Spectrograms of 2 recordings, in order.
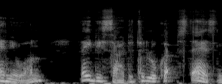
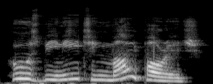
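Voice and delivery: higher, louder, slow Mother Bear; middle-sized bear voice; 7 semitones higher, 6 dB louder than usual. A narrator's reading. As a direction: cry out in a raised Mother Bear voice. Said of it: "in her middle-sized voice".

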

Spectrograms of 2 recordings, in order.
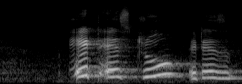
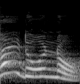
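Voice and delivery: usual speaking voice

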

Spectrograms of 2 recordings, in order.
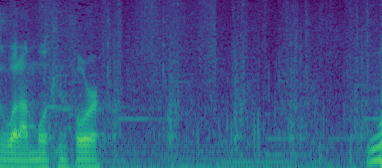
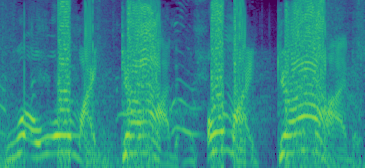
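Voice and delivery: high, loud, drawn-out shout; startled shout; 9 dB louder, slower than usual. Real, not acted. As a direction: yell in shock. Startled by enemy attack.

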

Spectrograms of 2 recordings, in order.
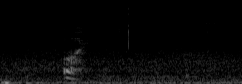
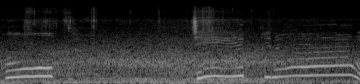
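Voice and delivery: excited; 5 semitones higher, 6 dB louder than usual. Real, not acted. Counts mushrooms while picking, excited.

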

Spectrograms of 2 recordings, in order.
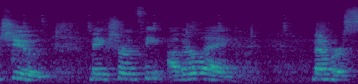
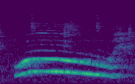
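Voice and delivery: excited whoop; 11 semitones higher, 4 dB louder than usual. Real, not acted. Cheering after the burn.

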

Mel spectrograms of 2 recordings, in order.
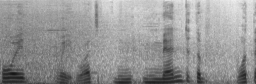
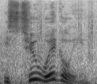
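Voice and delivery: higher and louder, fed up; exasperated outburst; 9 semitones higher, 6 dB louder than usual. Real, not acted. Gamer fed up with a dodging scout, loud exasperated outburst.

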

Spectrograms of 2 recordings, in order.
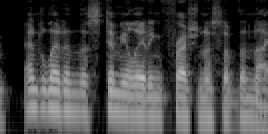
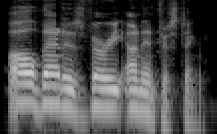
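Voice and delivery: raised, higher and louder voice; said aloud; 8 semitones higher, 9 dB louder than usual. A narrator's reading. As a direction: speak up clearly, pitched high. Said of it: "he said aloud".

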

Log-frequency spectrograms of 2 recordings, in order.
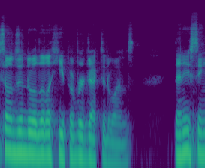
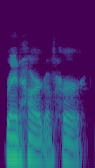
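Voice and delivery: slow, hushed and tender, much softer; softly closing a tender declaration; 3 semitones lower, 6 dB quieter, slower than usual. Acted. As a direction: let the last words melt with love. Freckles tenderly describes his love.

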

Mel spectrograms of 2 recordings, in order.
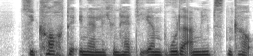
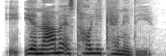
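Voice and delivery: high, louder, caught off guard; flustered stammer; 6 semitones higher, 7 dB louder than usual. A narrator's reading. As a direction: stumble on the first word, then blurt. Caught unprepared, stammers her own name. (ertappt stotternd, hoch und laut herausgeplatzt)

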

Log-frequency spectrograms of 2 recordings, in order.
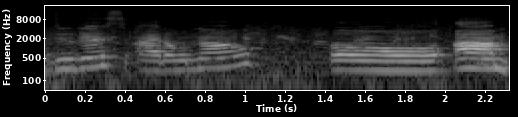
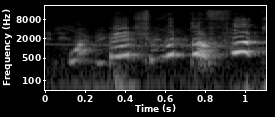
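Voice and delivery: high, indignant scolding; affronted, raised-pitch rant; indignant outburst; 14 semitones higher, 6 dB louder than usual. Real, not acted. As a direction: go up high in outrage. Indignant at game character.

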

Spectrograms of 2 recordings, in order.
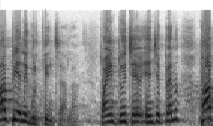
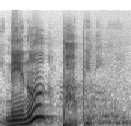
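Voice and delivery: humble confession; 3 semitones lower, much slower than usual. Pretend. Voicing a sinner's confession.

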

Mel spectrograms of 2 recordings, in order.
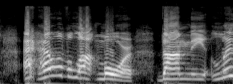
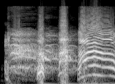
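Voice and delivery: high burst of mocking laughter; delighted mocking laugh; gleeful laugh; 11 semitones higher, 3 dB louder than usual. Real, not acted. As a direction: cackle at what he sees. Mocking Polston's video, gleeful laugh.

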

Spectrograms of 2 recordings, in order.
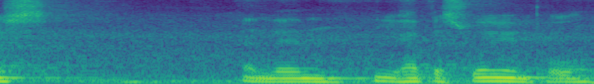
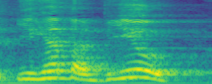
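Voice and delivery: laughing through the words; giggling delight; 9 semitones higher, 4 dB louder, faster than usual. Real, not acted. Laughing at laundry room view.

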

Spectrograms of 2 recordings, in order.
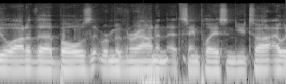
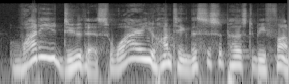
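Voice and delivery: higher, pleading wife's voice, imitated; mock bewildered questions, a bit higher; exasperated wife; 5 semitones higher than usual. Husband voicing his wife asking why he hunts. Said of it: "And she, she'll pause for a second".

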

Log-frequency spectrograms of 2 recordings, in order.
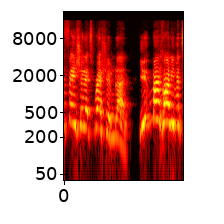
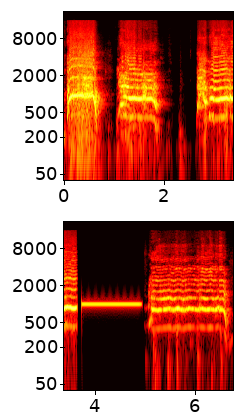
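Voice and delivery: huge, loud roar of disbelief; ecstatic shout; 3 semitones higher, 7 dB louder, much slower than usual. Real, not acted. Fan erupting at the penalty, ecstatic shouting. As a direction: bellow it out, holding each word.

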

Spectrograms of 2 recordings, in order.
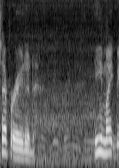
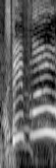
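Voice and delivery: excited; 3 dB louder than usual. Real, not acted. Cheering Steve's first flight.

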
